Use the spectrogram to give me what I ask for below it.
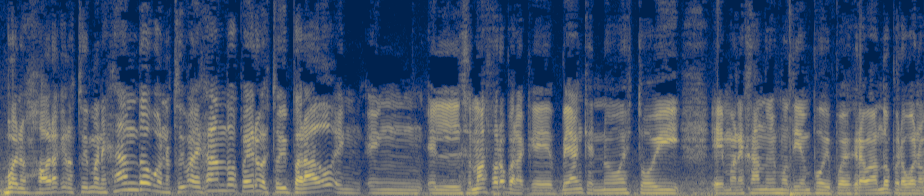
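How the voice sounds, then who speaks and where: A man's voice: medium pitch, pushed and bright, slight background noise. A young man from Cuba chatting to a handheld camera in a casual, upbeat vlog, slipping in English phrases. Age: young adult. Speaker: vlogger. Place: bedroom, car and hotel, indoors mostly. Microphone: handheld camera at arm's length.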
